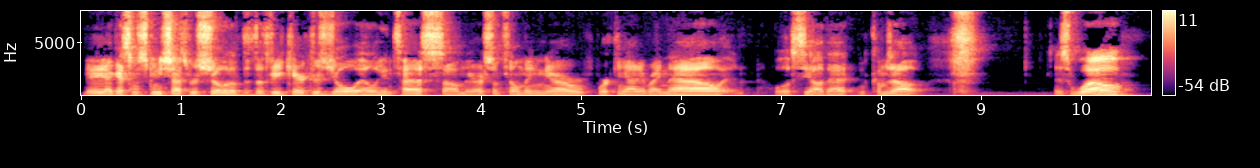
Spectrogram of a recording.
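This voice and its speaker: A young man with a stuffy, congested voice talks to his viewers in a loose, rambling way. He keeps restarting his sentences and leaning on fillers as he chats. His pitch sits in a middling range for a man. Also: steady tone, normal speed. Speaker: streamer. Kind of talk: casual live-stream chat.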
